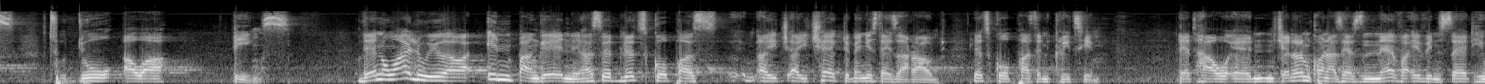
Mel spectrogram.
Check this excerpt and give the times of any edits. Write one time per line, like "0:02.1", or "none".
none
